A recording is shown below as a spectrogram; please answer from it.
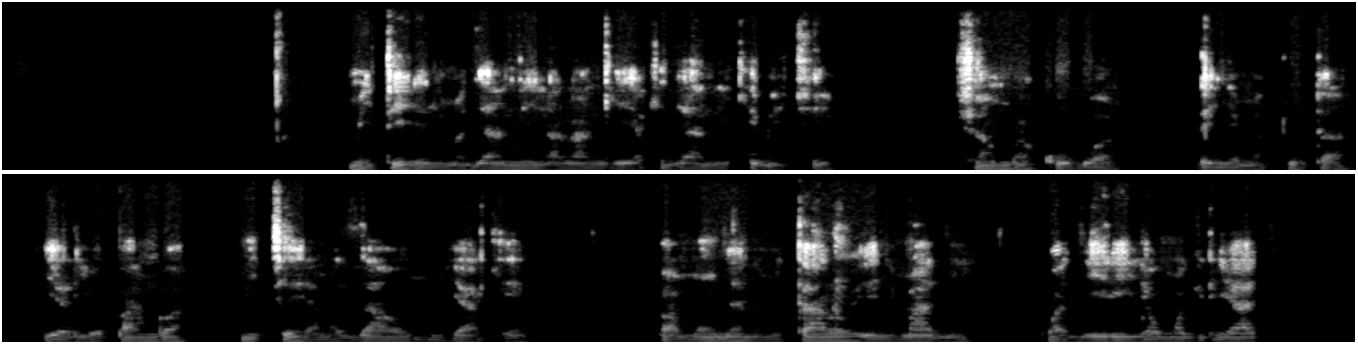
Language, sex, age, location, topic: Swahili, male, 25-35, Dar es Salaam, agriculture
